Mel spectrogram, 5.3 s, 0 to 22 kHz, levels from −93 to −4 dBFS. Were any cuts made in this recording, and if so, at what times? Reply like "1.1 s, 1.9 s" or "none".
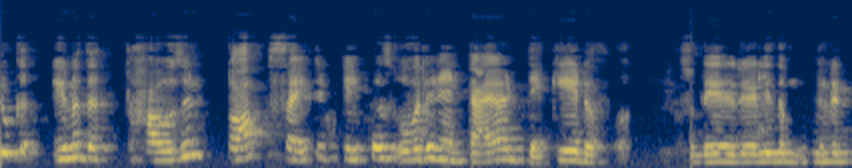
4.3 s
